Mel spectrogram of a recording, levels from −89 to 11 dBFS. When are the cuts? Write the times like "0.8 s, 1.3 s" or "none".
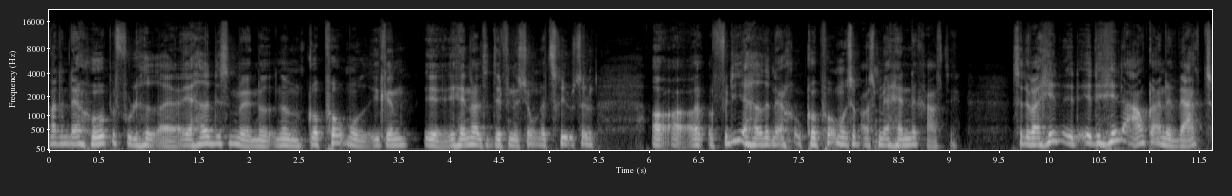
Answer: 8.1 s

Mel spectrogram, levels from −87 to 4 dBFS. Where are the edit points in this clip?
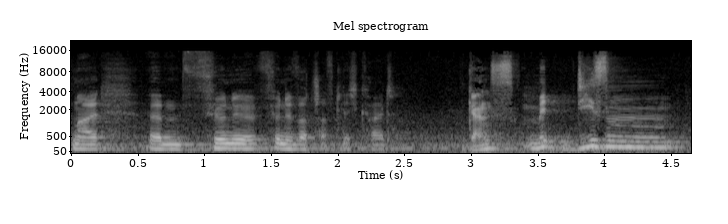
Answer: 3.4 s

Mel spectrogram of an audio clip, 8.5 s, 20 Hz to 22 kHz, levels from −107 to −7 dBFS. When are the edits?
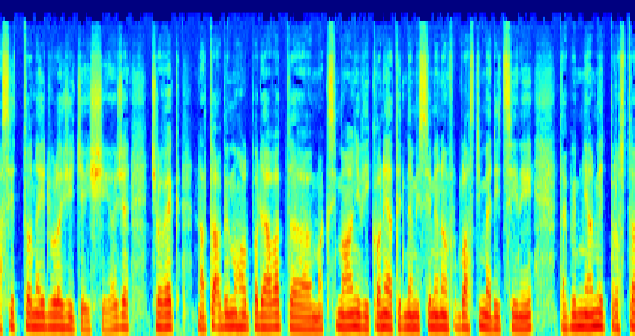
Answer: none

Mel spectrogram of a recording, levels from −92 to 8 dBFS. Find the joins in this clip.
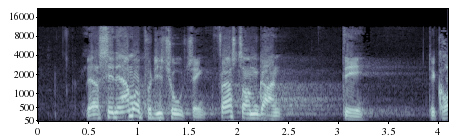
none

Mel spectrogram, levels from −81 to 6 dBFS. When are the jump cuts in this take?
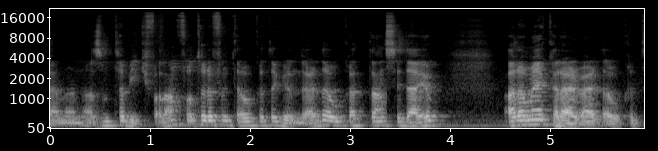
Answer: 1.8 s, 3.4 s

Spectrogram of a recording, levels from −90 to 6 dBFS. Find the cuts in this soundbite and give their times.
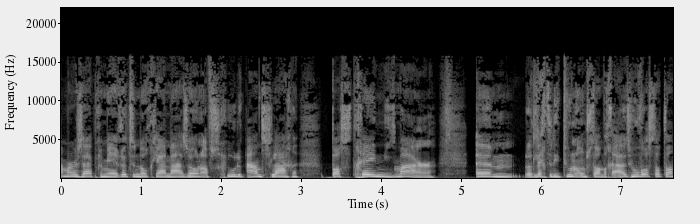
2.3 s, 4.2 s, 5.8 s

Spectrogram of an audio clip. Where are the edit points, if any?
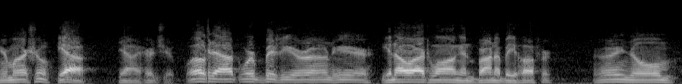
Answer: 2.1 s, 3.8 s

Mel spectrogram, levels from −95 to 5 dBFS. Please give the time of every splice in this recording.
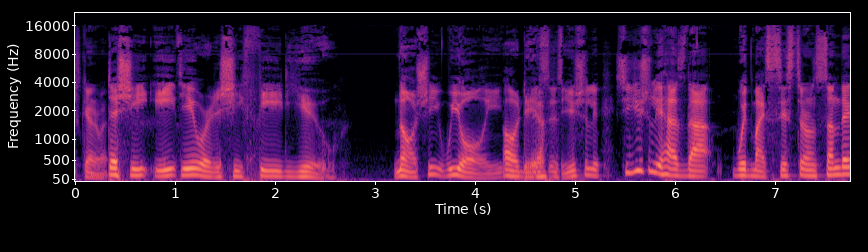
1.0 s, 4.9 s, 6.5 s

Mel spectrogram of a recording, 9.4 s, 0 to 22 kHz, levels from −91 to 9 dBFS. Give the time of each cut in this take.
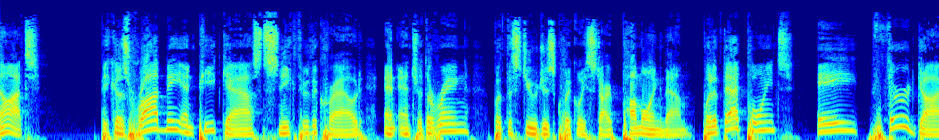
2.6 s, 7.0 s

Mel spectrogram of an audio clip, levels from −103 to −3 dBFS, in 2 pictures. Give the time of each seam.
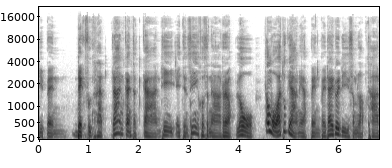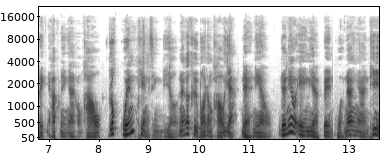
11.5 s

